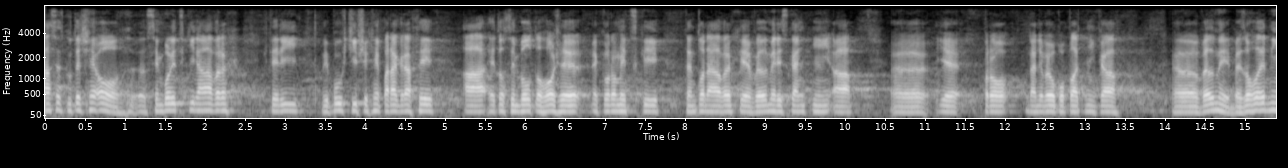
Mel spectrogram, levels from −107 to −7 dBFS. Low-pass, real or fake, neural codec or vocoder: 7.2 kHz; fake; codec, 16 kHz, 4 kbps, FreqCodec, larger model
